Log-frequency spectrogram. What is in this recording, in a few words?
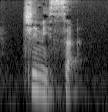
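"chinisa", Teotitlán del Valle Zapotec; I am going pee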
